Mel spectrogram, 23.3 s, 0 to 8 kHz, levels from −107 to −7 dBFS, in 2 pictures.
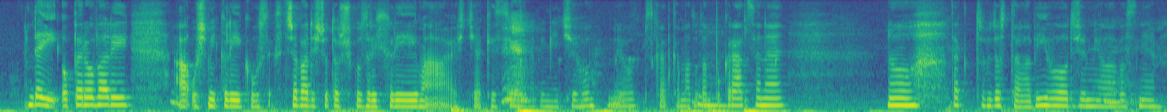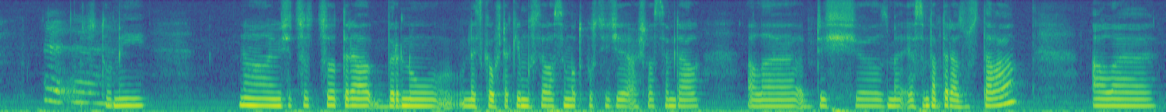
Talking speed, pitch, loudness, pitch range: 155 wpm, 175 Hz, -23 LUFS, 165-185 Hz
